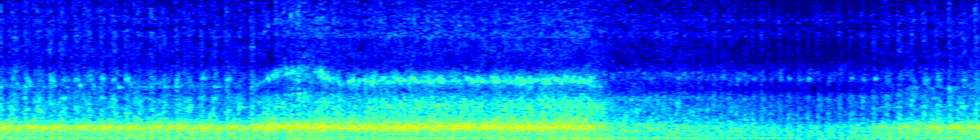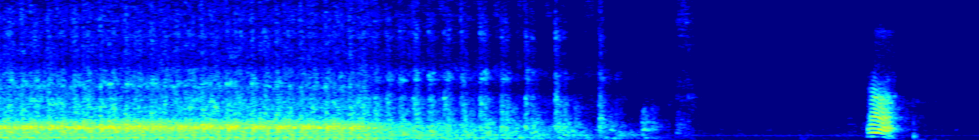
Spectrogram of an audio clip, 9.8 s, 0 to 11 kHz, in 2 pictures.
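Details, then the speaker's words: Freshly in-frame rebuilt 671 diesel in a 1948 GMC Silversides PD3751 Greyhound bus, first start, running smoother than ever. Catches and idles evenly with a steady beat, revs briefly, then winds down to a stop; normal idle. "I'm impressed. Runs smooth. Runs, that's smoother than it's ever started before, and it runs nice and smooth."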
